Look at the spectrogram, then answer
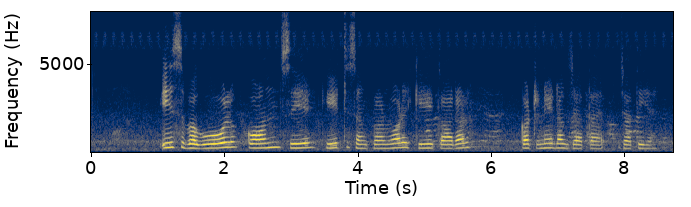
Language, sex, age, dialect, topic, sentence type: Hindi, female, 25-30, Marwari Dhudhari, agriculture, question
